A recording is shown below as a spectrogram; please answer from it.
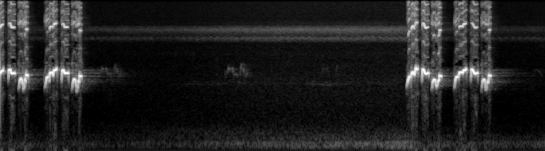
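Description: Sooty-headed bulbul giving quick bubbly, chirping phrases of three or four notes in two bursts, separated by a few seconds of near silence with a faint low rumble.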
